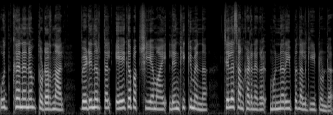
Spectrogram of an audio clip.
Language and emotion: Malayalam, neutral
